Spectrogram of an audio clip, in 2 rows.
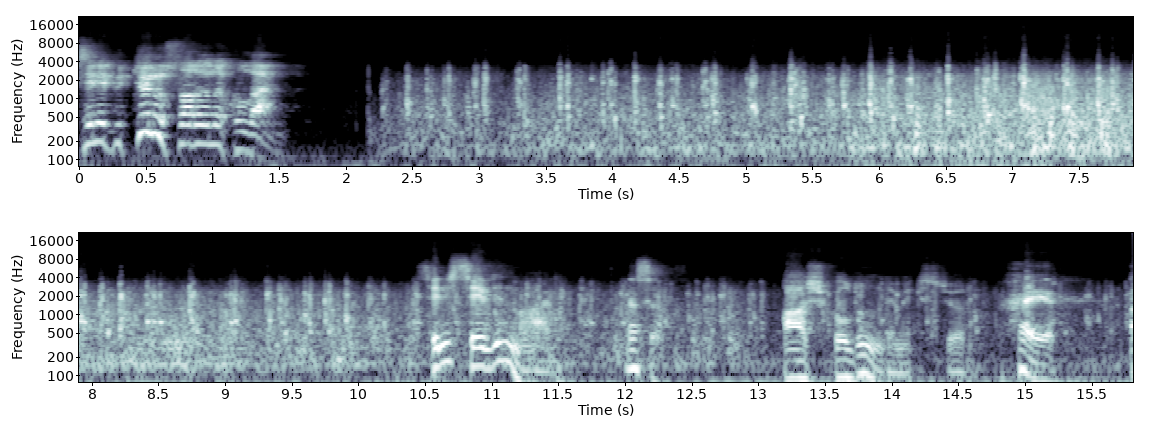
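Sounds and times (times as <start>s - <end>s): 
speech: 0.0s - 1.6s, 10.6s - 12.4s, 13.2s - 15.8s
rumble of rolling carriage wheels: 0.0s - 15.8s
horse hooves clip-clopping pulling a carriage: 0.1s - 15.8s.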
